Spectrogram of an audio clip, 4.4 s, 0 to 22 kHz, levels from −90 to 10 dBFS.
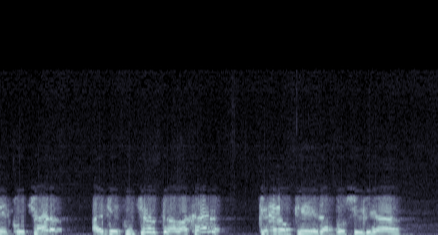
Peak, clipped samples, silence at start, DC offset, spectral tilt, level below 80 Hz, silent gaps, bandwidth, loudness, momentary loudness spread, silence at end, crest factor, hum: -2 dBFS; under 0.1%; 0 s; under 0.1%; -8.5 dB/octave; -54 dBFS; none; 4.6 kHz; -14 LUFS; 6 LU; 0.35 s; 12 dB; none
